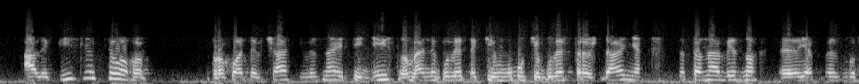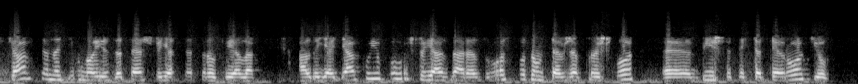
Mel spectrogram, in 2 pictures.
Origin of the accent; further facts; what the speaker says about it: Ternopil Oblast, Ukraine; Я з Тернопільської області і поїхала в Одесу до друзів, купила літературу.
